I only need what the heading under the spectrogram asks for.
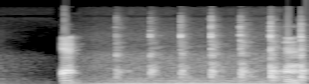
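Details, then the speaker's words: Electric fan with oscillation engaged: motor hum with sharp regular clacks about four times a second; cause is stripped oscillation gear set. "ก็คลายน็อตออกมาเลยครับสาเหตุที่มันดังเห็นไหมคือชุดเฟืองมันรูดนะครับ"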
